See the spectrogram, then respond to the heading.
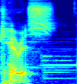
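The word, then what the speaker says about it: Kris: but Indonesia has their Chris swordsman now actually it's pronounced Caris of course they would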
